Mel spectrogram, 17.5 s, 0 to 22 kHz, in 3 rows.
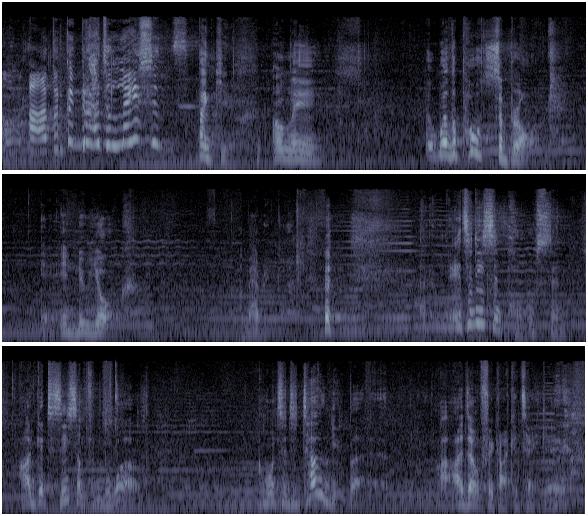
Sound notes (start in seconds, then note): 8.8 chuckles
